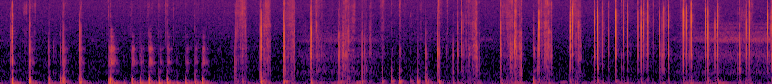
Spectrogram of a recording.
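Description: A hand-sized, pink, hollow, hard-plastic light-up skull lamp is tapped and scratched with long acrylic nails. The result is a rapid, uneven run of dry, clicky taps with a low, hollow thump beneath and bright scratchy edges. Each tap dies away almost instantly.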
